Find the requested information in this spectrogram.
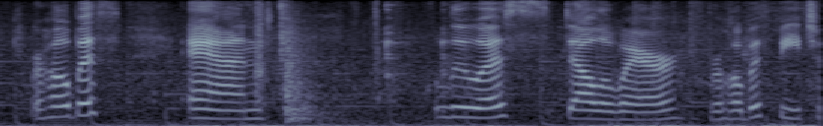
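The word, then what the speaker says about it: Rehoboth: magic trick but I will say that uh rabo how do you say it reoboth reoboth and Lewis Delaware reoboth Beach and Louis Delaware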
